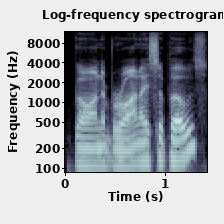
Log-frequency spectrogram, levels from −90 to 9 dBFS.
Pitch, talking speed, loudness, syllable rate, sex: 115 Hz, 170 wpm, -15 LUFS, 5.5 syllables/s, male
